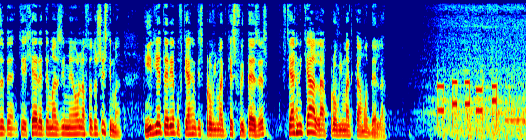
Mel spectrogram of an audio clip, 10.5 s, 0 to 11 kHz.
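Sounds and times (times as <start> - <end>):
speech: 0.0 - 7.8
touch-tone telephone keypad beeps as a number is dialed: 8.8 - 10.0.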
